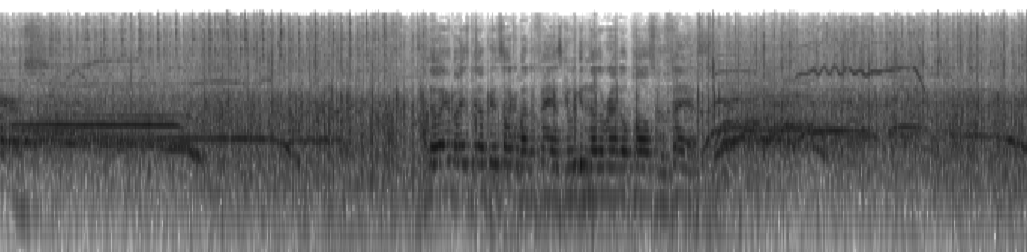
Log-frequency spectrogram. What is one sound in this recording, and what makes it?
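A crowd cheers and whistles loudly outdoors.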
